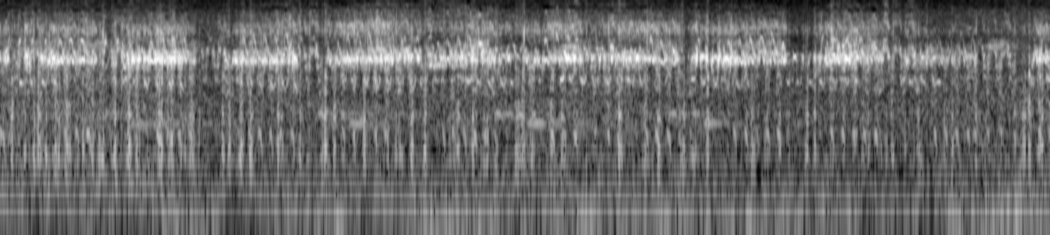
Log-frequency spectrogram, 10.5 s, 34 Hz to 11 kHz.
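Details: Black storks at the nest in Estonia, 7 June 2019 around 11:03, an adult bringing water; repeated harsh, nasal squawking phrases roughly every second, with faint low tonal notes beneath.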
